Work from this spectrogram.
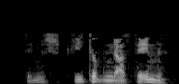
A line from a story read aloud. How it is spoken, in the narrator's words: muttered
